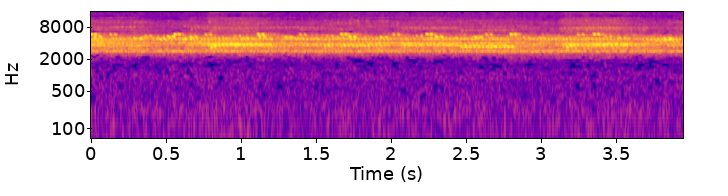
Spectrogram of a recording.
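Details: Many crickets chirping at night in a summer forest, a dense continuous high-pitched trilling band with steady loudness and no other clear sounds.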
